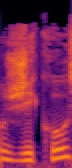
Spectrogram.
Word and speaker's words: Jeko: Gecko, cela s'écrit J-E-K-O, tout simplement. Tiens, par contre, fin, cela s'écrit F-I-N.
